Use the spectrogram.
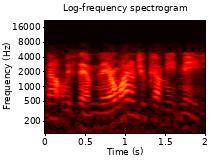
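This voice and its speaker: An actress playing a guarded young widow, speaking urgently over a telephone in an old radio drama. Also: female voice, sits low, expressive, a little fast, pushed and bright, breathy edge, full character voice. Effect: telephone filter. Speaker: murder suspect calling the detective. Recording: dull old radio recording.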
